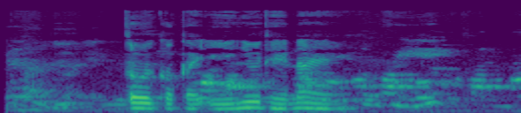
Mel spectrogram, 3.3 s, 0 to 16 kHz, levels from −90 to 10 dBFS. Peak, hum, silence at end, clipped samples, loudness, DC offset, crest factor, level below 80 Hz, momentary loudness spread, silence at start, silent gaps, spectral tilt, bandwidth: -10 dBFS; none; 0 s; under 0.1%; -27 LUFS; under 0.1%; 18 dB; -60 dBFS; 18 LU; 0.05 s; none; -7 dB/octave; 11.5 kHz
